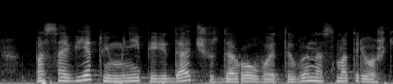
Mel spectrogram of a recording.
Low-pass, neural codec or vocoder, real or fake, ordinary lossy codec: 7.2 kHz; none; real; Opus, 32 kbps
